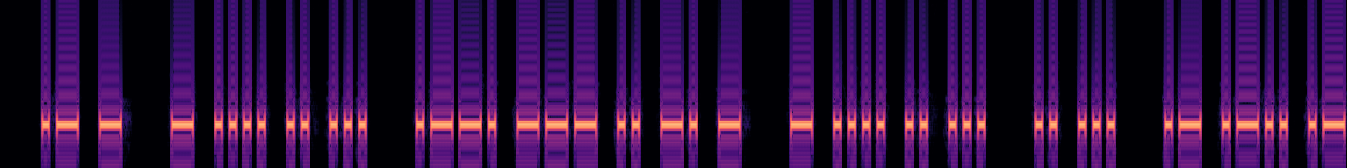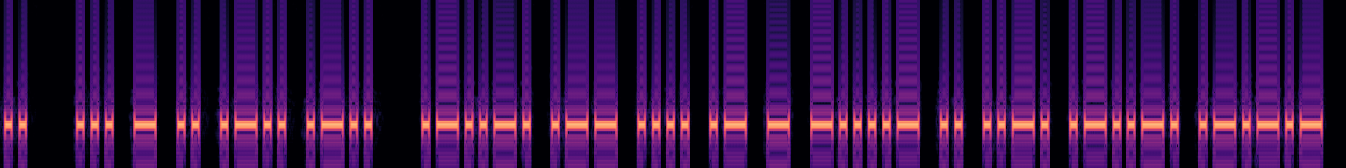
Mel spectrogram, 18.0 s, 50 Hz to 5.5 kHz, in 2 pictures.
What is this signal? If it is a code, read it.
Morse code, heard as a keyed tone, about 25 wpm, 600 Hz. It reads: AT THIS POINT THIS IS ALL STILL "WHAT-IF".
